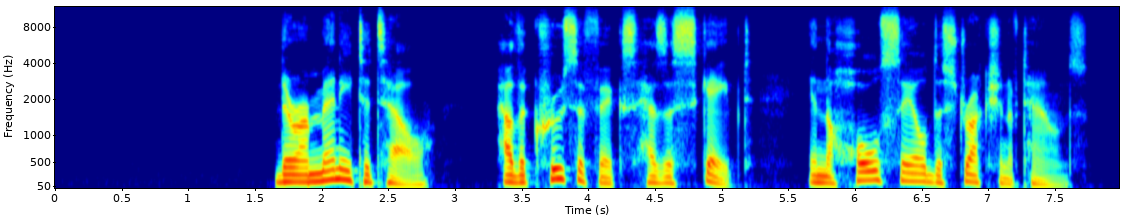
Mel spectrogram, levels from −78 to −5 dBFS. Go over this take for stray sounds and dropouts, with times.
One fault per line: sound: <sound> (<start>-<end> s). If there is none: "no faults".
no faults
